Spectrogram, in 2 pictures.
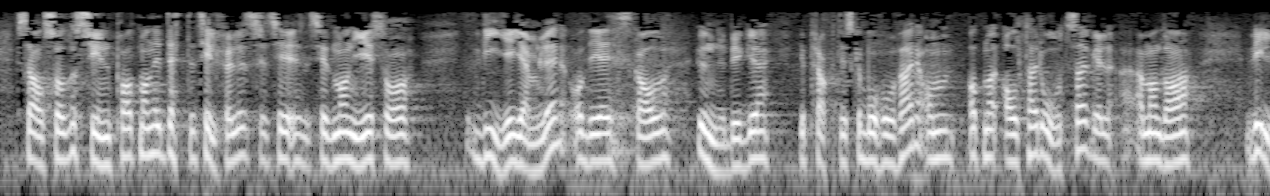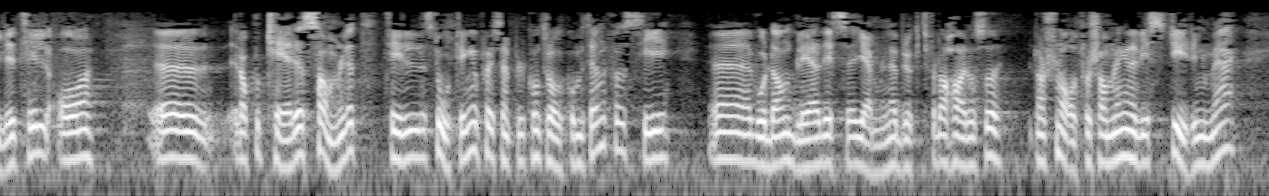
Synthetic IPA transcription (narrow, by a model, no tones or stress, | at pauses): sɔɑlsɔd̪ɛnsyːnpʰɔɑt̪mɑnɪd̪ɛt̪ːət̪ʰɪlfɛlːəsiːd̪nmɑnjiːʂɔ | ʋiːəjɛmləɾɔ̰d̪ɪskɑl | ʉnːəɾbʏɡːə | ɪpʰɾɑkt̪ɪskəbəɦuːʋhæːɾɔ̰mɑt̪nɔɾʔɑlt̪hɑɾuːət̪sæɪʋɪæ̰ɾmɑnd̪ɑː | ʋɪlːɪt̪ʰɪlɔ | ɾɑpʊʈʰeːɾəsɑmlət̪ʰːɪlst̪uːʈʰɪŋːəfɔɾɛksɛmpəlkʰʊnt̪ʰɾɔlːkʰʊmɪt̪ʰeːənfɔɾɔsiː | ʋʊɖɑnblɛd̪ɪsːəjɛmənəbɾʉkt̪fɔɖɑɦɑɾɔsːɔ | nɑʂʊnɑːlfɔʂɑmlɪŋənɛnʋɪsːt̪yːɾɪŋmɛ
